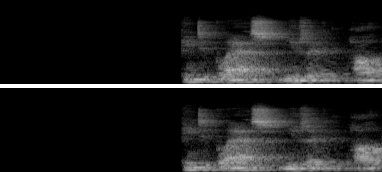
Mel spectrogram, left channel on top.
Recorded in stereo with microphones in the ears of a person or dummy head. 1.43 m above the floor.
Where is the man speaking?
60° left (ahead or behind), 1.4 m.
